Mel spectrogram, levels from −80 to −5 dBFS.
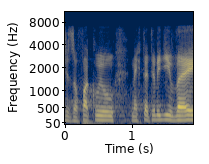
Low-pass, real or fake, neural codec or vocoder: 7.2 kHz; real; none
